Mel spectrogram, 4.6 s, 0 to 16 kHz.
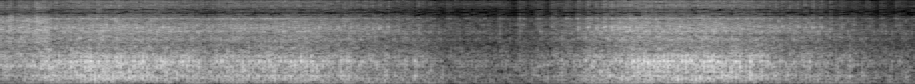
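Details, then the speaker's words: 1988 Tennant 255 Series II sweeper after fuel line replacement, choke on and starting fluid tried: starter cranks in long even surges about three a second but never catches; still not getting fuel, fuel pump suspected. "Seems like it's still not getting fuel."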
